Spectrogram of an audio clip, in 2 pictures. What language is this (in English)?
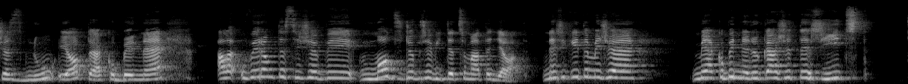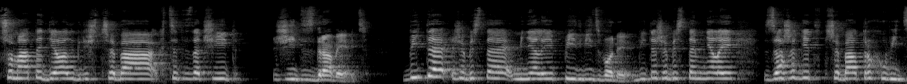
Czech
